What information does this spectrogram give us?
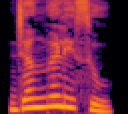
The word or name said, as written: ಜಂಗಳಿಸು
